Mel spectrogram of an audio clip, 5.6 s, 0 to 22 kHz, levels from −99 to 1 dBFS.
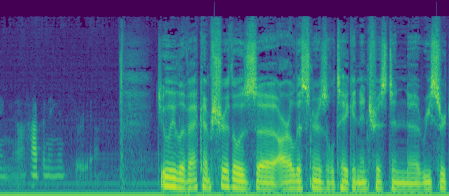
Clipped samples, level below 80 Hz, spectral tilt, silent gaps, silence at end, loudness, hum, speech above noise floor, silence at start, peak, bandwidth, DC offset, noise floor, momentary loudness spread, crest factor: under 0.1%; -48 dBFS; -4 dB/octave; none; 0.05 s; -13 LUFS; none; 19 dB; 0 s; 0 dBFS; 16.5 kHz; 5%; -33 dBFS; 18 LU; 16 dB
